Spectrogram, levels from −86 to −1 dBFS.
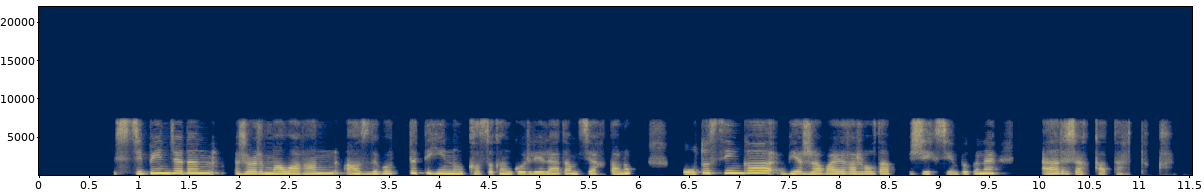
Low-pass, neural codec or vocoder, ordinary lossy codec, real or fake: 7.2 kHz; codec, 16 kHz, 0.9 kbps, LongCat-Audio-Codec; none; fake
